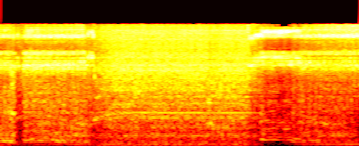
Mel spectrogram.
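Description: A spray bottle hisses as fluid is sprayed.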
